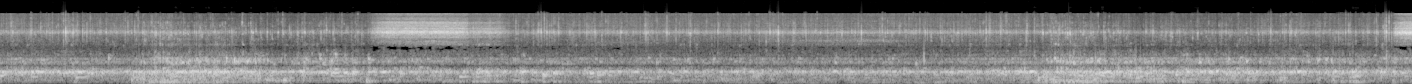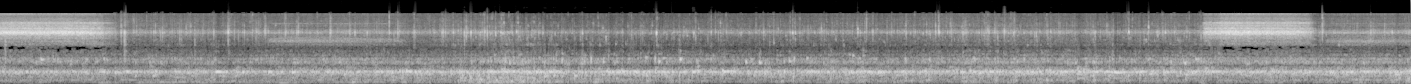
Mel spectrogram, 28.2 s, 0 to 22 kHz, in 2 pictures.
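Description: Scuba diver breathing through a regulator underwater: three short hisses about 11 seconds apart, with a rumble of exhaled bubbles between each, over a steady underwater hum.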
